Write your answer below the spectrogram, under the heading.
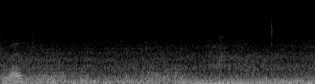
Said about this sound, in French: Ça fait un espèce de roulement continu avec des vagues qui éclatent. Alors ce sont des petites vagues, hein. ça, monte à 50 cm.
